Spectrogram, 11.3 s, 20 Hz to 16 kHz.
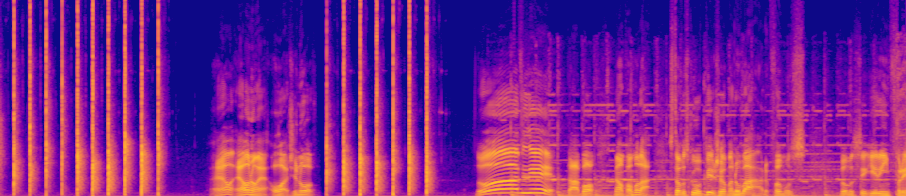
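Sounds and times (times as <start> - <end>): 
sharp hand claps outside a house: 0.0 - 2.2, 4.1 - 5.5
speech: 3.0 - 4.0, 6.0 - 11.3.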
